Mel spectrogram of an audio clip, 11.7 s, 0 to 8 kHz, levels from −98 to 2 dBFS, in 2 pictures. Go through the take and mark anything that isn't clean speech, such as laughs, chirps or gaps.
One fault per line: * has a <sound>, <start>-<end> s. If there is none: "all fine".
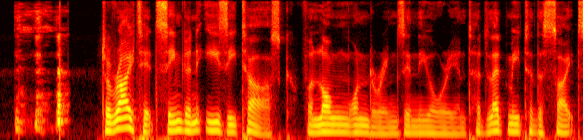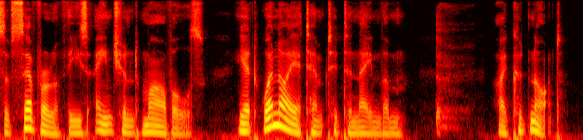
* has a laugh, 0.1-0.7 s
* has a throat clearing, 10.2-10.6 s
